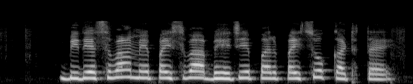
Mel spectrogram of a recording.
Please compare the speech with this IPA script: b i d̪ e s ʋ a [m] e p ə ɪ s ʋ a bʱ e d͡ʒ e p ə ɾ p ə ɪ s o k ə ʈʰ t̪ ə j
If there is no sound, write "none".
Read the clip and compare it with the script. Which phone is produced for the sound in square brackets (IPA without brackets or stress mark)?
m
